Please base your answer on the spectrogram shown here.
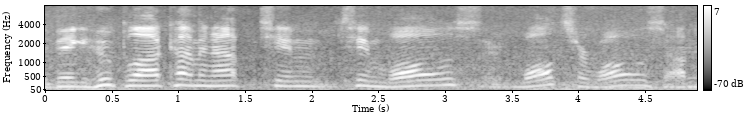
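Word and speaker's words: Walz: Walls, pronounced walls.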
